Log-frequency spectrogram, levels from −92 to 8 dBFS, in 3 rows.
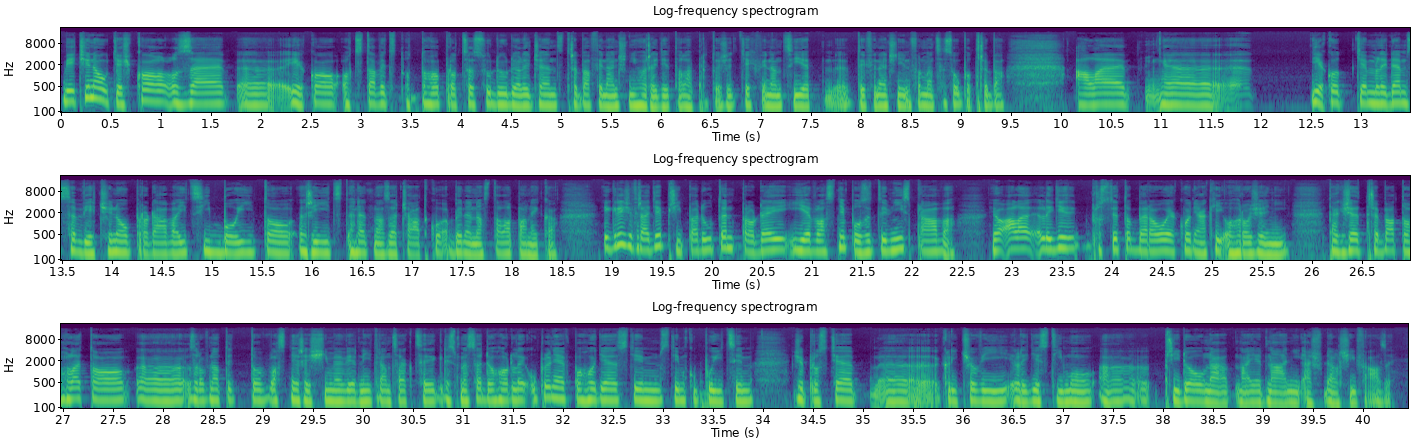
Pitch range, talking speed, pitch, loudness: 145-165 Hz, 145 wpm, 155 Hz, -18 LUFS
